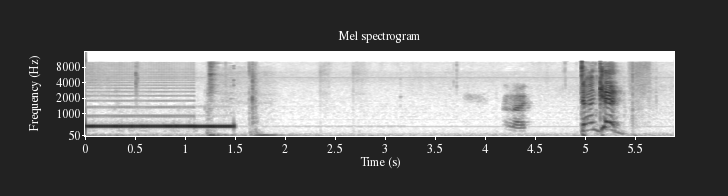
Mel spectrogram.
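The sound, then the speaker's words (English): A telephone dial tone holds steady and loud for about a second and a half, then cuts off with a couple of sharp clicks, followed by a quiet stretch and a few short bursts of line sound. “Okay, dialing through to Garner now.”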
